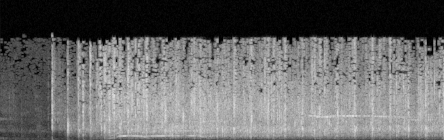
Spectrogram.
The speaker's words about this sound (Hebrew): עכשיו, תנו לי מחיאות כפיים של סיפור ממש טוב, שמי ששרף חמישה מיליון דולר ועמד ערום, מחבק את השפיץ של האמפר סטייט בילדינג, תוך כדי שהוא עושה את זה.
